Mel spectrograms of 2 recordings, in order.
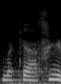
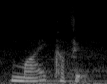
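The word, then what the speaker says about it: McAfee: मैंने अभी कंप्यूटर में मैकेफी डलवाया है। ये भी एक गलत प्रोनाउंसिएशन है, ठीक है। इसका करेक्ट प्रोनाउंसिएशन है माइकफी, माइकफी। ये मैक MC लिखा है ना, तो लोग मैकडोनल्ड्स होता है, ठीक है, बट इसको बोलते हैं माइकफी।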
